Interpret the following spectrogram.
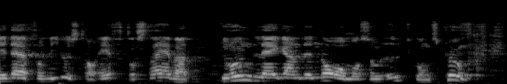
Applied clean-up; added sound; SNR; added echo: classical method WPE with log-MMSE.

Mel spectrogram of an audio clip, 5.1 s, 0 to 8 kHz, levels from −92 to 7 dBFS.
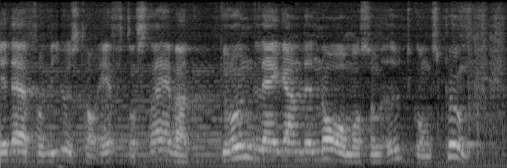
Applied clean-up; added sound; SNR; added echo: none; Electric guitar; 17 dB; reverberation time 0.2 s.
